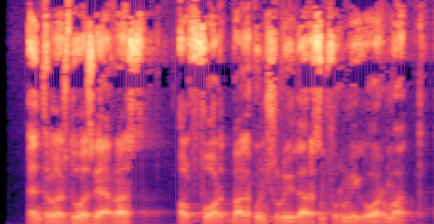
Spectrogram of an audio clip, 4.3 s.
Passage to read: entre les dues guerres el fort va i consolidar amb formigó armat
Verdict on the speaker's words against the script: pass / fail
pass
